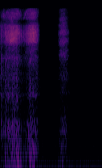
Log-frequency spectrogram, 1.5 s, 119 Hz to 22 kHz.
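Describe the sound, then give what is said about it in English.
A sneeze: a sharp, hissy burst of breath lasting about half a second, followed shortly by a second short, breathy puff. No talking alongside it. “1 point is if the opponent... sneeze. I think I'm allergic to Beyblade.”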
